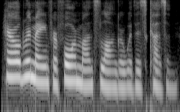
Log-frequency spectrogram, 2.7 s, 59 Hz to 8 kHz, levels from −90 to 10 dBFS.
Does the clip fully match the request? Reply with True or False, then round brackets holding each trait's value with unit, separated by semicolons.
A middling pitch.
False (205 Hz)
